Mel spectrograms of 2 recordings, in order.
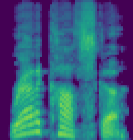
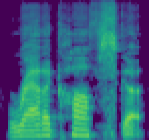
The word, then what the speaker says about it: Ratajkowski: Emily Ratajkowski. That's the way she likes her last name to be pronounced. Ratajkowski.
